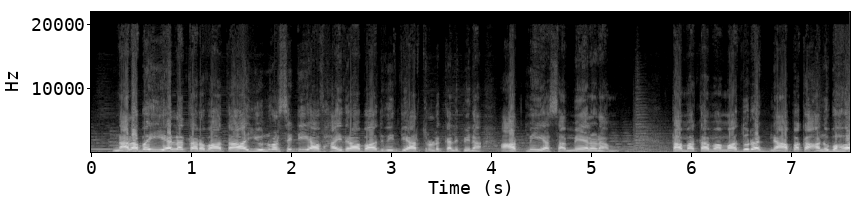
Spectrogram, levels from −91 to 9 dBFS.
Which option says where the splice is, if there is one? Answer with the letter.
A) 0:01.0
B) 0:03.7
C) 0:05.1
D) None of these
D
